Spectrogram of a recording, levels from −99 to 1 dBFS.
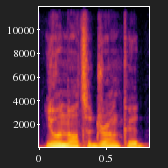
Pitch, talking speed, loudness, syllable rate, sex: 115 Hz, 290 wpm, -16 LUFS, 8.2 syllables/s, male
